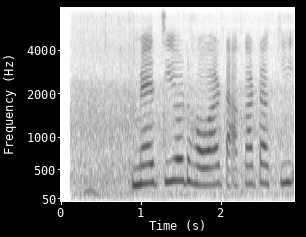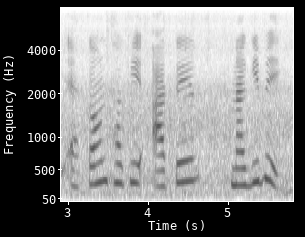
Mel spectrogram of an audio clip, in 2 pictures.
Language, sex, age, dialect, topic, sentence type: Bengali, female, 18-24, Rajbangshi, banking, question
